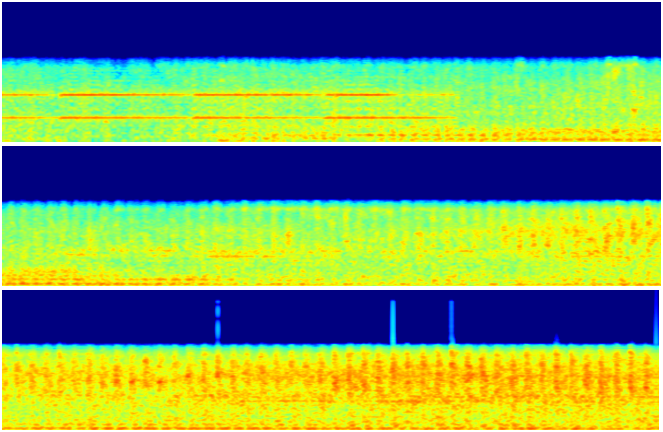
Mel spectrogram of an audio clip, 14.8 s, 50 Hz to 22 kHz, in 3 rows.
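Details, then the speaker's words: 1997 Ford F-150 XLT five-speed, 124,000 miles, loud knock from the passenger side even after a tune-up: steady sharp knocking that quickens as the engine is revved; drives and idles well. "and every time I accelerate the sounds get just as fast gets faster"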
